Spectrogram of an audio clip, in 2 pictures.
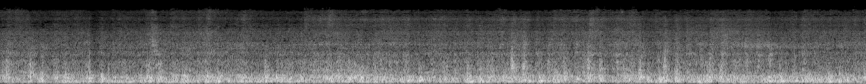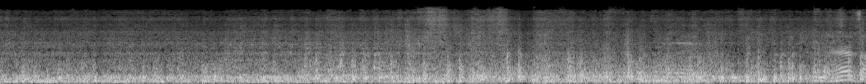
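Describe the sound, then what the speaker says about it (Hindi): The Karakoram Express passenger train, running from Karachi to Lahore, rolls along with steady loud rumble and rhythmic clickety-clack of wheels on rail, continuous throughout from inside the moving carriage. "आप इसे इसके नज़ारे इंजॉय कर सकते हैं चलती हुई ट्रेन से।"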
